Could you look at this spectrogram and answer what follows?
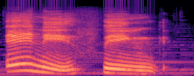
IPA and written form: ˈen.i.θɪŋ (कुछ भी)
